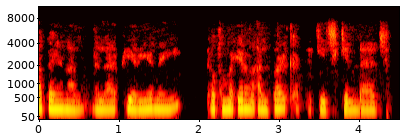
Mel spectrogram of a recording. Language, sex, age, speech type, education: Hausa, female, 46-60, spontaneous, tertiary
